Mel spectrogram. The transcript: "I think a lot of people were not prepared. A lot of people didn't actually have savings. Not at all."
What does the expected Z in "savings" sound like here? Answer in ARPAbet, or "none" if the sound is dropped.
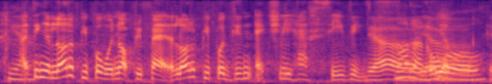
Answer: none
